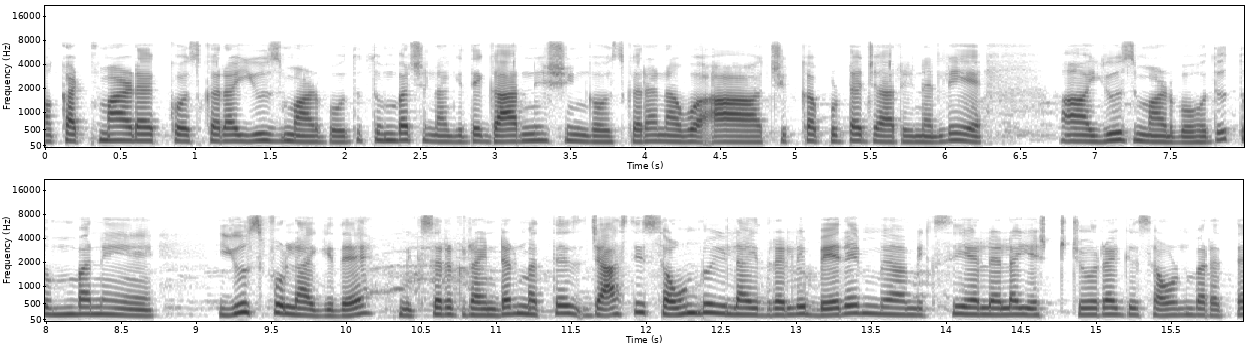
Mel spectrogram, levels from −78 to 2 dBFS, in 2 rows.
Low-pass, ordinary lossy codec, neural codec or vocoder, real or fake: none; none; none; real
